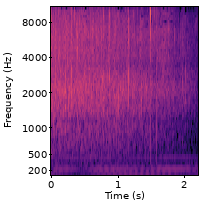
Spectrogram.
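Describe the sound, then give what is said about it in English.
An audience claps steadily in a dense patter of overlapping hand claps, moderately loud and continuous, with a low steady hum beneath and no voices. It applauds together for living for the glory of God. “Now, that was a fairly weak applause, so I think we ought to do that together, okay?”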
